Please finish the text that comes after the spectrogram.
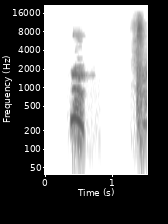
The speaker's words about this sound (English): Bless you.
